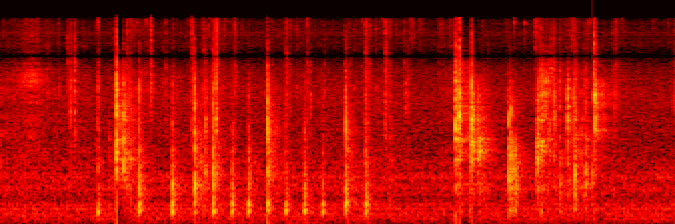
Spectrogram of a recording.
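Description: An ink pad taps repeatedly and quickly on a rubber stamp.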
